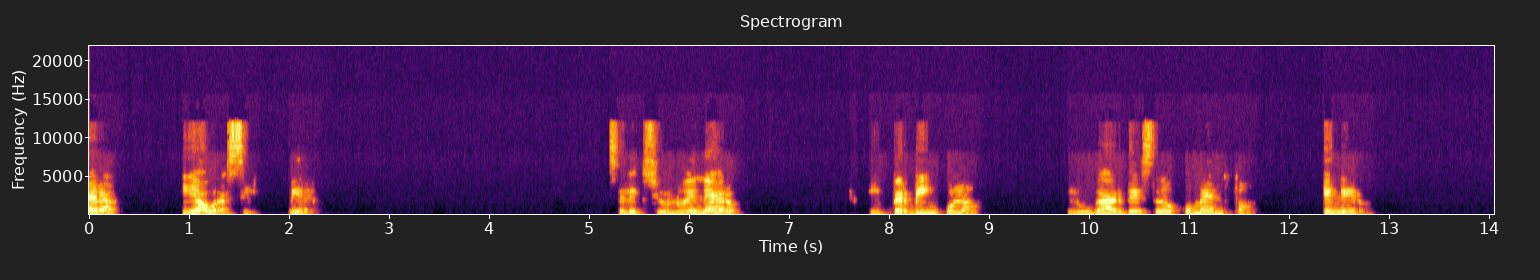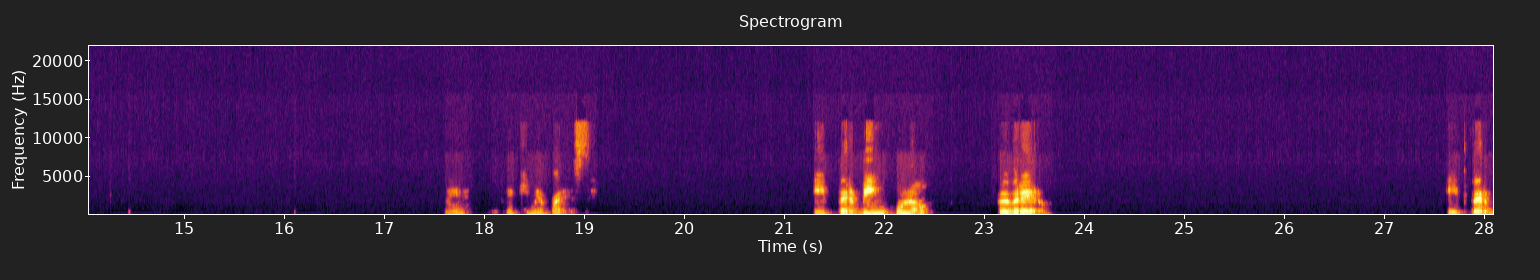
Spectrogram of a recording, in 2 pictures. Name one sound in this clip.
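A woman speaks calmly into a microphone in short phrases, heard through an online call.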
